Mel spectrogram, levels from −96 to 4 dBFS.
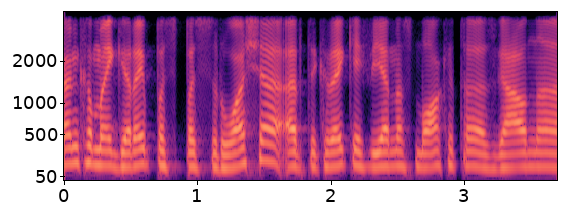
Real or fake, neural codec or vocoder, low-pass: fake; codec, 24 kHz, 1.2 kbps, DualCodec; 3.6 kHz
